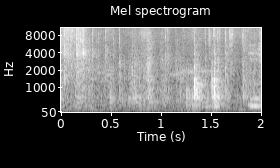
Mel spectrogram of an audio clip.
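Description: Crinkling of a small clear plastic bag holding a novelty eraser as it is handled, in a run of short rustles.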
